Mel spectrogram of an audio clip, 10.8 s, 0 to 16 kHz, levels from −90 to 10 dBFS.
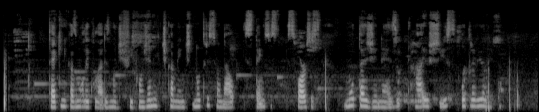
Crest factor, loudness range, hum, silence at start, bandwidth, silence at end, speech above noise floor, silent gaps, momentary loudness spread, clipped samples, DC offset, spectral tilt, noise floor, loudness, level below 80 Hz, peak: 26 dB; 3 LU; none; 0.05 s; 11.5 kHz; 0.4 s; 19 dB; none; 13 LU; under 0.1%; under 0.1%; -5 dB/octave; -49 dBFS; -31 LUFS; -68 dBFS; -6 dBFS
